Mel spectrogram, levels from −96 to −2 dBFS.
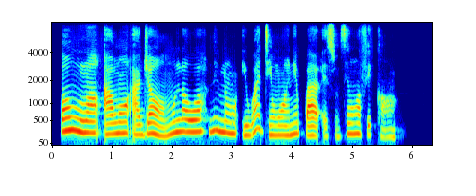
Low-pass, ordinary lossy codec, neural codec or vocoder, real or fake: none; none; codec, 16 kHz, 1 kbps, X-Codec, HuBERT features, trained on LibriSpeech; fake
